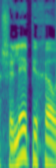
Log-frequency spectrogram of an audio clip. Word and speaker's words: Шелепиха: А Шелепиха, ударение на И.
